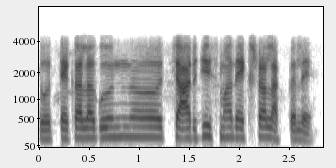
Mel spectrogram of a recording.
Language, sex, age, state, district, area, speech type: Goan Konkani, male, 18-30, Goa, Bardez, urban, conversation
